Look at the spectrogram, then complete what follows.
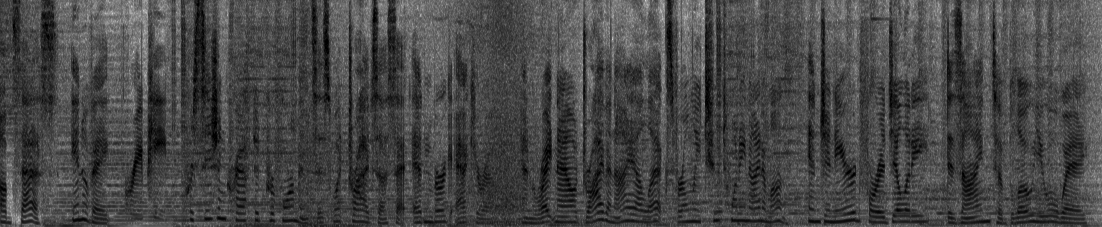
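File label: voice over demos; Acura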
